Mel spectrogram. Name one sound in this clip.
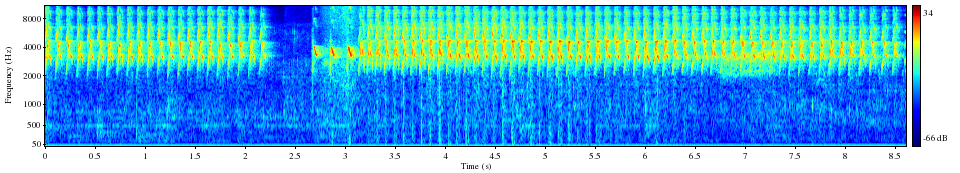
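A small bird chirps rapidly and harshly, over and over.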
